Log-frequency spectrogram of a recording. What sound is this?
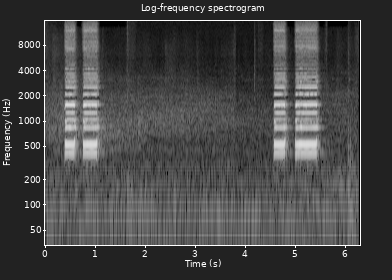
Car horn sound:
Hello friends, you are good to use this sound.
Have time come check out tons more of my sounds.
Feedback would be great.. THANKS!
honk, car-horn, beep, beep-beep, horn, car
